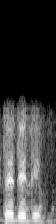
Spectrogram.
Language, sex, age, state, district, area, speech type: Bodo, male, 60+, Assam, Udalguri, rural, conversation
